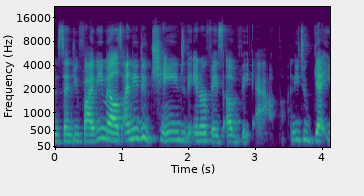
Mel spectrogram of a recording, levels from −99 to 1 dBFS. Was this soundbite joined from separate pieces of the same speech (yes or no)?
no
